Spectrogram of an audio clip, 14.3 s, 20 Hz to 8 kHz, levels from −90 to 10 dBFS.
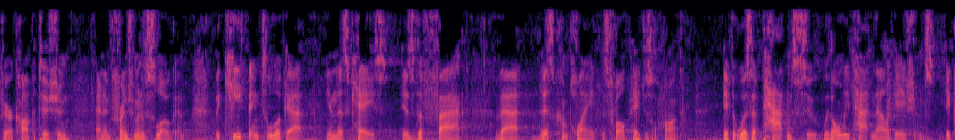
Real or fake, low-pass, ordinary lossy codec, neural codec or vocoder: fake; 7.2 kHz; AAC, 48 kbps; codec, 16 kHz, 8 kbps, FunCodec, trained on Chinese and English, 25 frames a second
